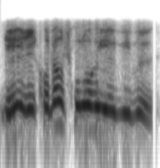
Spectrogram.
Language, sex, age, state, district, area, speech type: Bodo, male, 60+, Assam, Baksa, urban, conversation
